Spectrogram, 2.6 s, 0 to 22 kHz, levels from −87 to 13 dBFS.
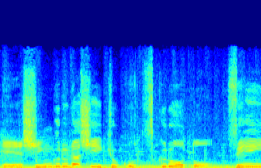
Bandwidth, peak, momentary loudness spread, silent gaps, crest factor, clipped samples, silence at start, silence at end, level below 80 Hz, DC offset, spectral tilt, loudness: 16 kHz; -6 dBFS; 5 LU; none; 12 dB; under 0.1%; 0 s; 0 s; -30 dBFS; under 0.1%; -4 dB/octave; -19 LUFS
